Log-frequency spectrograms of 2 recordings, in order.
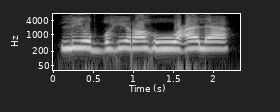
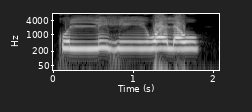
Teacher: یہاں مد صلہ صغرا کو ظاہر کریں گے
